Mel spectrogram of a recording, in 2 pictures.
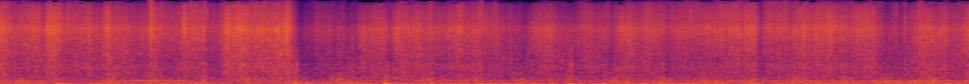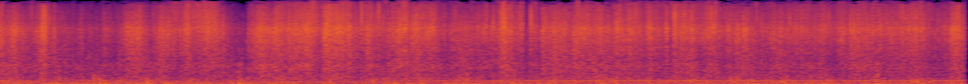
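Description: Heavy thunderstorm rain pounding on a car's roof and windshield, heard from inside the cabin, with a steady low hum from the car underneath.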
